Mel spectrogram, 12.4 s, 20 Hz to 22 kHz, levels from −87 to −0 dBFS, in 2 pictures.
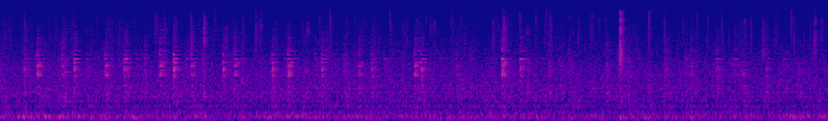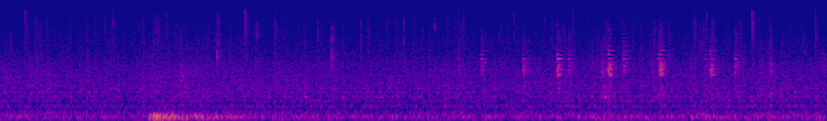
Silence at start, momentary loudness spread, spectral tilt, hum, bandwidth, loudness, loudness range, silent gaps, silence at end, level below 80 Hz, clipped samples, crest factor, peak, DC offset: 0 s; 8 LU; -3 dB/octave; none; 16.5 kHz; -54 LUFS; 3 LU; none; 0 s; -72 dBFS; under 0.1%; 30 dB; -26 dBFS; under 0.1%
